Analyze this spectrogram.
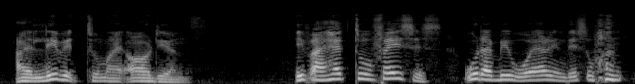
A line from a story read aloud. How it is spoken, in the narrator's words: without hesitation, Lincoln calmly replied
